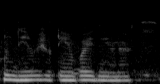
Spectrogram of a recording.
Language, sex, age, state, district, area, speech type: Dogri, female, 18-30, Jammu and Kashmir, Kathua, rural, spontaneous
